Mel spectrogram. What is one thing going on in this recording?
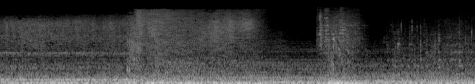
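Fire beams roar and crackle in bursts.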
